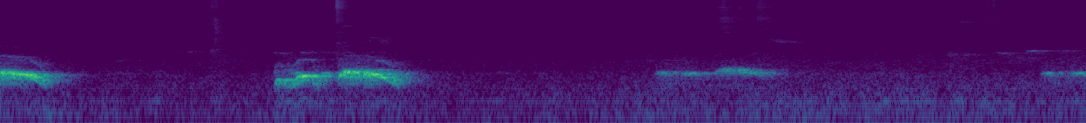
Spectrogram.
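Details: Spotted dove, a lure bird kept at home and singing in the two-note 'kuk gantung' style: low, mellow cooing phrases in three bursts separated by pauses of a few seconds, with faint background hum.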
